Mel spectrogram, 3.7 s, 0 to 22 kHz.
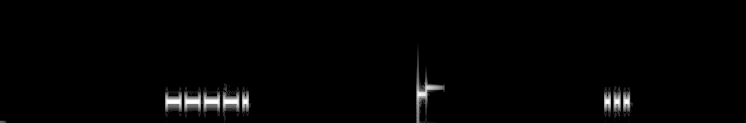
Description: Morse code, heard as a keyed tone, about 48 wpm, 700 Hz. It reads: 9 S
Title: Single Character (Letter:Number:Punctuation:Prosign) 50wpm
